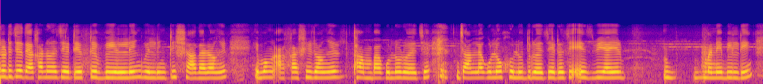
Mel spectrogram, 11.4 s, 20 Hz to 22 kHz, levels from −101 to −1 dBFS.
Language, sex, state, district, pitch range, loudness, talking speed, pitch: Bengali, female, West Bengal, Dakshin Dinajpur, 245-260 Hz, -14 LUFS, 130 wpm, 255 Hz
